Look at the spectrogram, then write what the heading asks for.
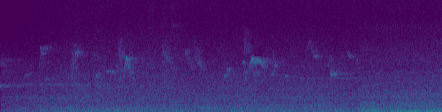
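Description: Small birds chirping in short high calls over a steady outdoor background noise; a low rumble grows louder near the end.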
